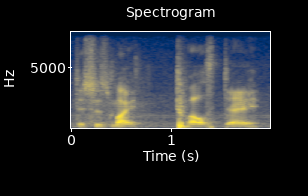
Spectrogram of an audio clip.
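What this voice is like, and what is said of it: Imitates another person's voice. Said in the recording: “That's my good Brett. That's a good impersonation.”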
